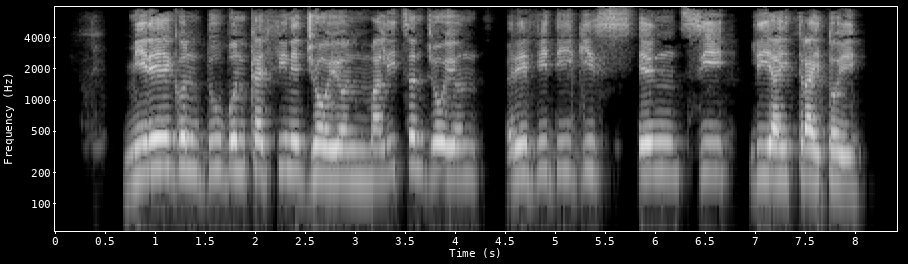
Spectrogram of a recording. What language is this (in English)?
Esperanto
